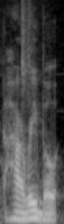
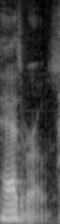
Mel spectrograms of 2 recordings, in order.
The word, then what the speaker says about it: Haribo: I would say, you right, Haribo. I don't know why I always pronounce these Hasbros.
